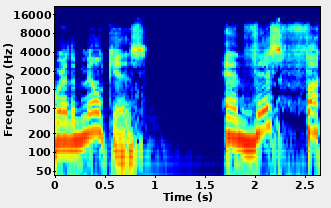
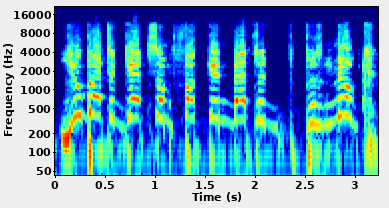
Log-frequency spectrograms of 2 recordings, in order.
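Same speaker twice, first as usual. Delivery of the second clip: high, mocking Indian accent for the shop owner; ranting shop owner in a put-on Indian accent; 12 semitones higher than usual. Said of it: "he's got that horrible accent".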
